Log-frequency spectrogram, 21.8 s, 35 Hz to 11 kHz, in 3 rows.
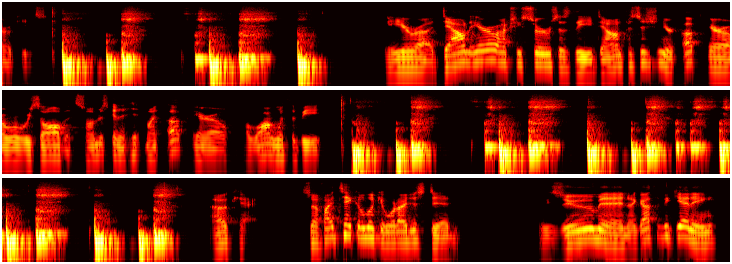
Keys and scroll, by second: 0.1 space, 2.7 space, 5.6 Tab, 10.3 space, 11.1 Up, 11.7 Up, 12.3 Up, 12.9 Up, 14.6 Up, 15.9 space, 19.8 super+], 20.2 super+], 20.6 super+].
